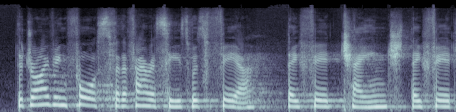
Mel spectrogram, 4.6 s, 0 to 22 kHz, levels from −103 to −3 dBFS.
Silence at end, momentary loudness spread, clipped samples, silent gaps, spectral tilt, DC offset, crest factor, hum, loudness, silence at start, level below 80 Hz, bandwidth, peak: 0 s; 4 LU; under 0.1%; none; -4.5 dB/octave; under 0.1%; 14 dB; none; -21 LUFS; 0.15 s; -54 dBFS; 16 kHz; -8 dBFS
